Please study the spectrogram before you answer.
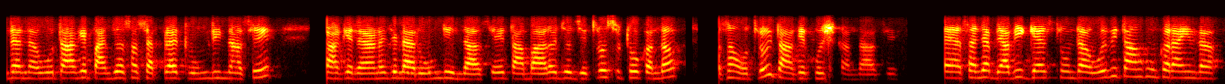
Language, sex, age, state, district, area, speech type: Sindhi, female, 60+, Uttar Pradesh, Lucknow, rural, conversation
